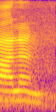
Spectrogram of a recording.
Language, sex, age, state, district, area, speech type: Hindi, female, 30-45, Uttar Pradesh, Mau, rural, read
